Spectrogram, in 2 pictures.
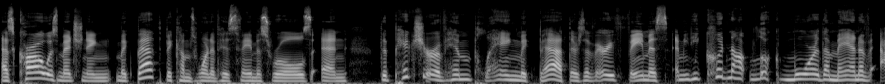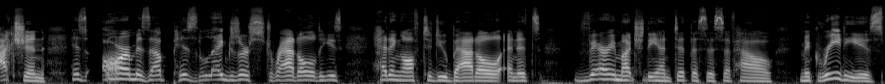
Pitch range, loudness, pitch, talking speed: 170-220 Hz, -23 LUFS, 190 Hz, 195 wpm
